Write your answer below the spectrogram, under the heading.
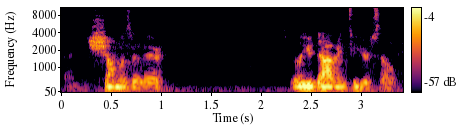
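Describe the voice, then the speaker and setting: A man's voice: lowish voice, fairly even intonation, brisk, husky. A man in his thirties, a rabbi teaching a text class, asking questions and answering them himself while repeating key phrases. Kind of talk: Torah class, explaining a text. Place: small synagogue study room, seated at a table. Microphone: camera a few feet away across the table.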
